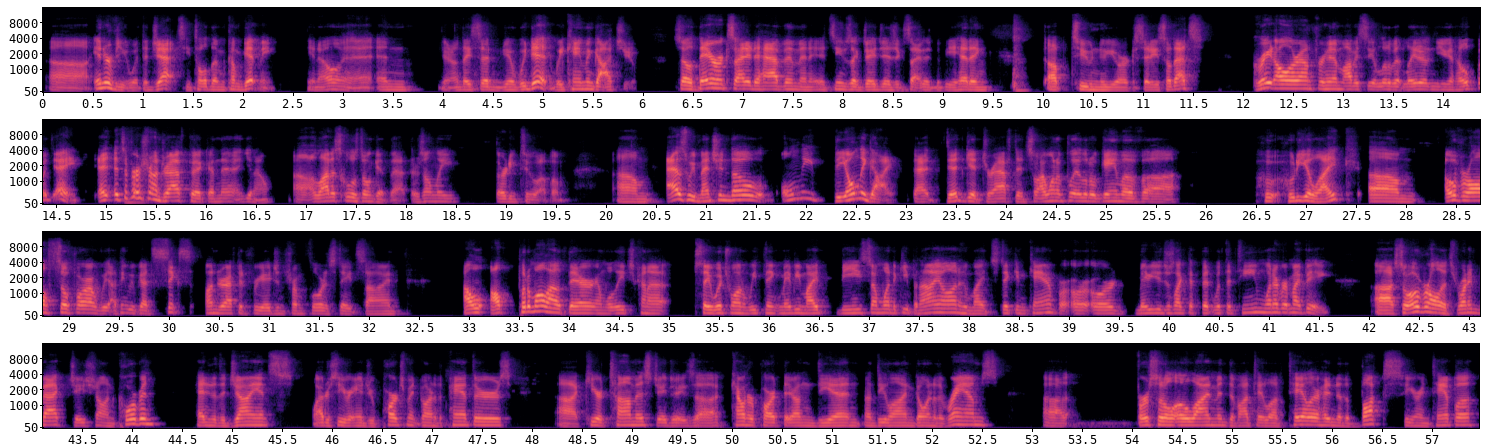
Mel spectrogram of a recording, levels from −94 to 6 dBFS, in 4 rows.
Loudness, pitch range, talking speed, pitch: -26 LUFS, 125-155 Hz, 245 wpm, 140 Hz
